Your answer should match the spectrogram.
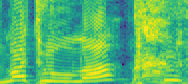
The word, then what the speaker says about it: Matoma: And Matoma? Matoma? Holy moly! Holy moly. Holy moly! Yeah. He says If that a you lot. ask Matoma how to pronounce Matoma, he goes, Matuma.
